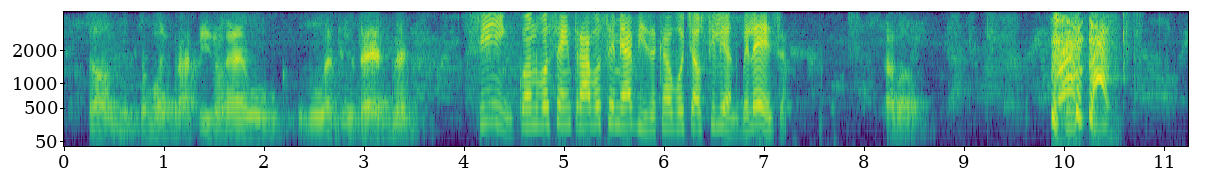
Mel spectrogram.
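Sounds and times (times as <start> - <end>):
faint noise: 0.0 - 11.2
speech: 0.2 - 7.4, 8.2 - 8.7
person coughing: 9.9 - 10.6.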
